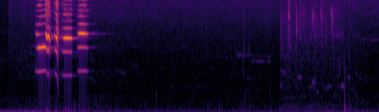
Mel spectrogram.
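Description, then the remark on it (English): A saddleback (tīeke) gives a loud burst of three quick, rasping chattering notes, then fainter scattered chatter follows after a pause, with low background rumble throughout. “I thought there was a bit more noise in that call.”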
